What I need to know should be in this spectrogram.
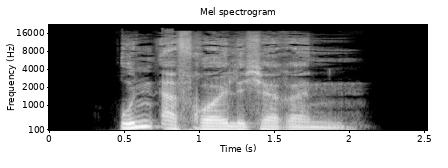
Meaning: inflection of unerfreulich: 1. strong genitive masculine/neuter singular comparative degree 2. weak/mixed genitive/dative all-gender singular comparative degree
- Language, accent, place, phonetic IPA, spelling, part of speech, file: German, Germany, Berlin, [ˈʊnʔɛɐ̯ˌfʁɔɪ̯lɪçəʁən], unerfreulicheren, adjective, De-unerfreulicheren.ogg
